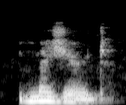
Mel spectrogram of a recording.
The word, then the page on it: measured: British English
